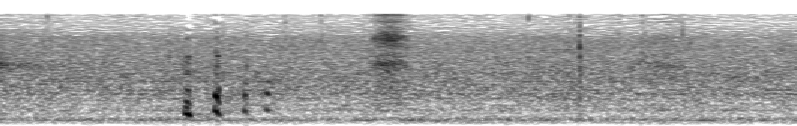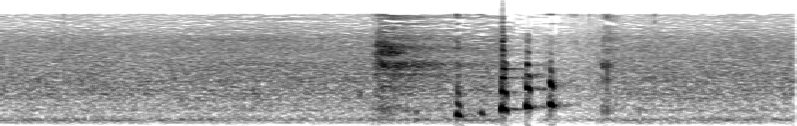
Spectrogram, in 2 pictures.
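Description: A cat makes short, chirping little cries.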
